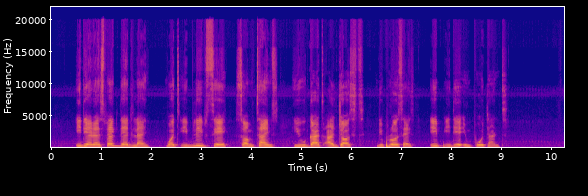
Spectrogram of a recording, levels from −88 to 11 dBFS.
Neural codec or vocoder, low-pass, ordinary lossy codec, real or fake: none; none; none; real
